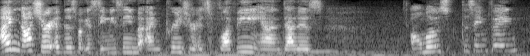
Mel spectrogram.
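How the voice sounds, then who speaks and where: Here a woman is speaking. Her voice has a fairly high pitch. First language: Cantonese. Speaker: book youtuber. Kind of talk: casual vlog talk to camera. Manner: halting, many fillers.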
